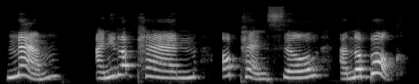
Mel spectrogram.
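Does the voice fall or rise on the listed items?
rise. The voice rises on the listed items. The speaker calls it right. "Your voice should also go up when you're listing things"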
